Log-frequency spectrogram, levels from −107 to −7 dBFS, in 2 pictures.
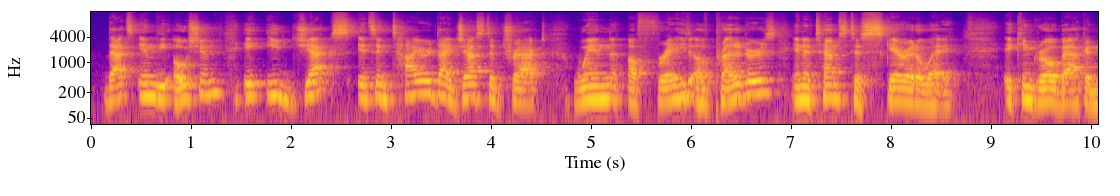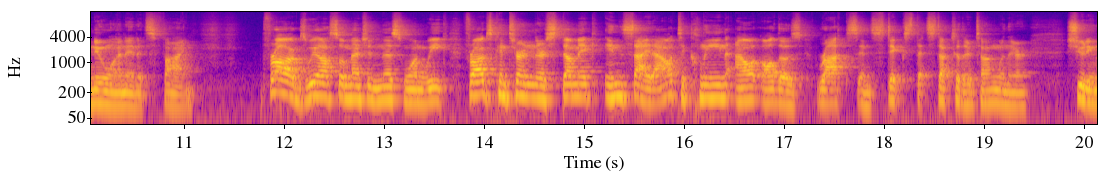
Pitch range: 125-175 Hz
